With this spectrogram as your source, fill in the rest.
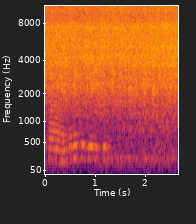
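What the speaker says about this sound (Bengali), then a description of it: "হালকা পিটোপিট করে ভেজে নেবে তাই তো" Food fries lightly in a pan for a kakrol rezala, a soft, even sizzle running throughout, with a brief voice-like tone over it near the start.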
